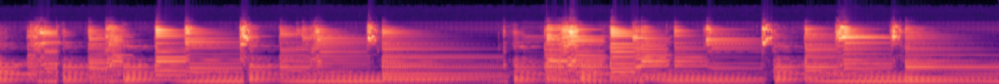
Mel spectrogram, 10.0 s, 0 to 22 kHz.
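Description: A 1935 Rickenbacher lap steel guitar played straight into an amp with no pedals, giving a clean sequence of many plucked notes and chords that ring with long sustain, bright and steady, without voices.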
